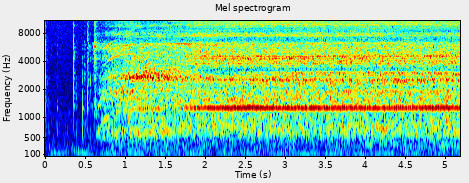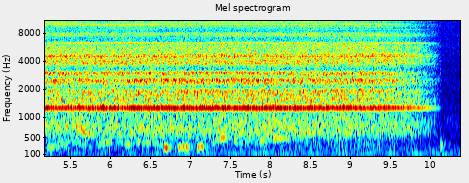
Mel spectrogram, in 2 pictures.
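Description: A handheld heat tool blasts steadily from underneath to melt embossing powder on a craft layer, a loud continuous whooshing roar with a whining motor tone, starting after a brief click and ending abruptly.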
